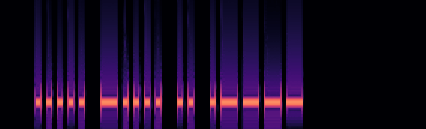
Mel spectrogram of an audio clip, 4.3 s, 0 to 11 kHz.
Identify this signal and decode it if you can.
Morse code, heard as a keyed tone, about 22 wpm, 700 Hz. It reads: 56I1
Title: Four Challenging Letter-Number Combinations 22wpm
